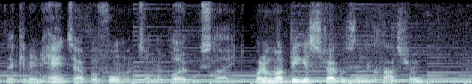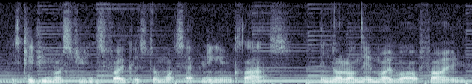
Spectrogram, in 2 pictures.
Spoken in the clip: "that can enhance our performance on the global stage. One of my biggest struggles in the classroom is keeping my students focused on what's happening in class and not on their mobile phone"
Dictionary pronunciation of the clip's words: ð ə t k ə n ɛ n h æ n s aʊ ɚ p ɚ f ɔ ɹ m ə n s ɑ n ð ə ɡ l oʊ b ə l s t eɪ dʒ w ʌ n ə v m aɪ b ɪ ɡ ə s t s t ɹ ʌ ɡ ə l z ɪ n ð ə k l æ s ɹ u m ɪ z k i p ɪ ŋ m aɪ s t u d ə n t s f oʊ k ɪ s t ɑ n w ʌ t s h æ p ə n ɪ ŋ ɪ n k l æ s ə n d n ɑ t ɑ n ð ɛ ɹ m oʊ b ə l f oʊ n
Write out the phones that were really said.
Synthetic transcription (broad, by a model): ð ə t k ə n ɛ n h æ n s aʊ ɚ p ɚ f ɔ ɹ m ə n s n ð ə ɡ l oʊ b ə l s t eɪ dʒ w ʌ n ə v m aɪ b ɪ ɡ ə s t s t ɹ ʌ ɡ l z ɪ n ð ə k l æ s ɹ u m ɪ z k i p ɪ ŋ m aɪ s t u d n t s f oʊ k ɪ s t n w ʌ t s h æ p ə n ɪ ŋ ɪ n k l æ s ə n n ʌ t n ð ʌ ɹ m oʊ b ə l f oʊ n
